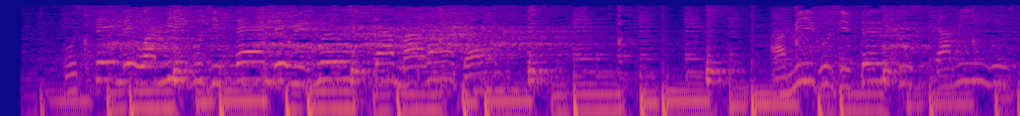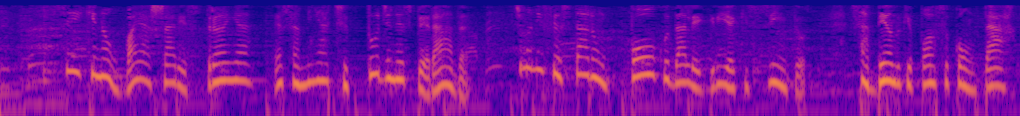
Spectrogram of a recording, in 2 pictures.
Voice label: AMIZADE F, Telemensagens

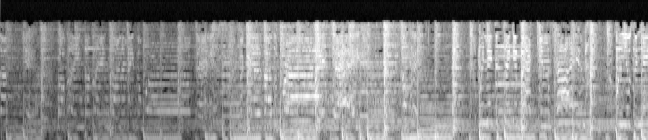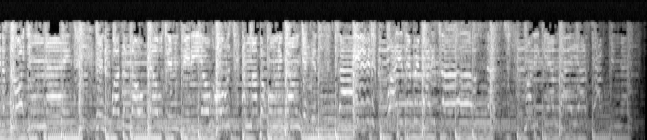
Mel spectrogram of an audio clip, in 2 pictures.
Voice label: Dia Internacional da Mulher Colega Feminino; Telemensagens 2017

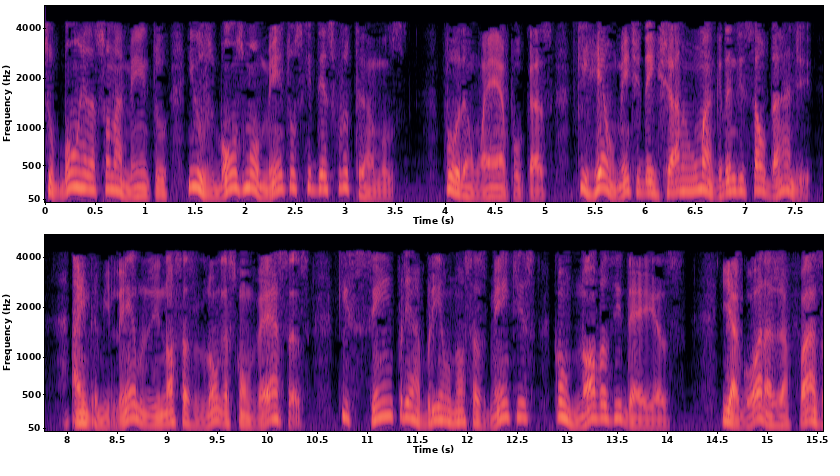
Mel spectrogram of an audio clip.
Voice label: SAUDADES AMIGO, Só Voz, masc; Telemensagens; Telemensagens 2017

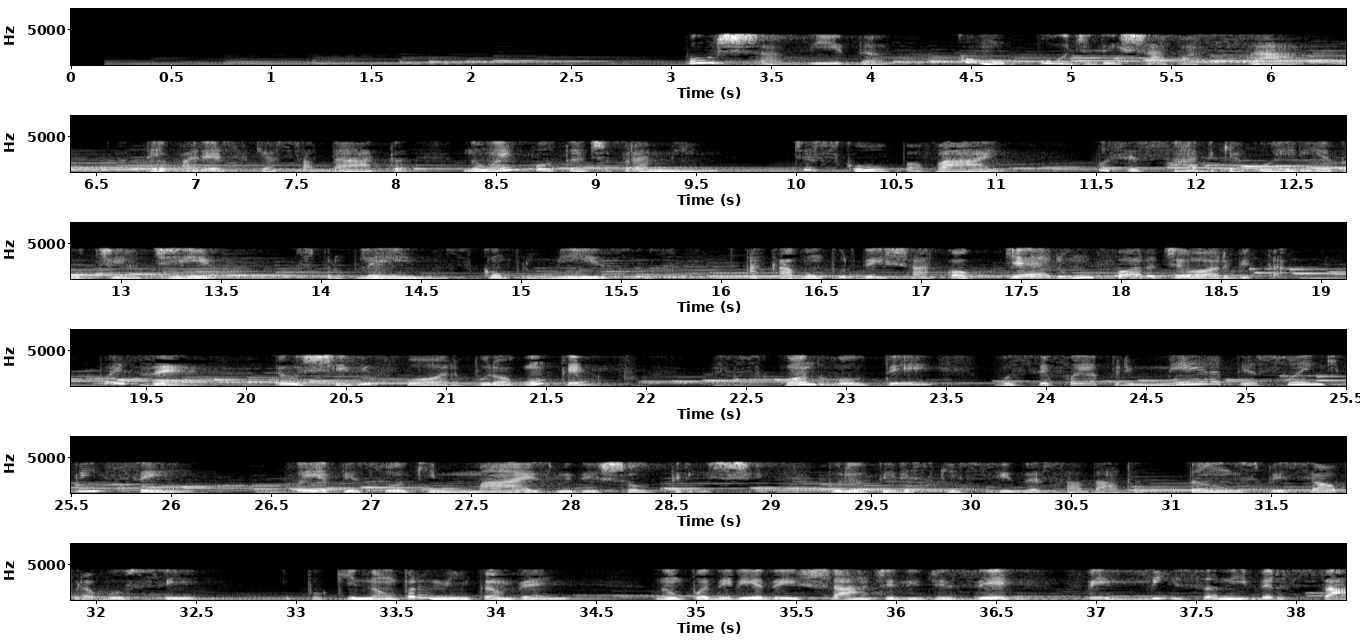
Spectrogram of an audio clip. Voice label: Neutro Católico Feminino

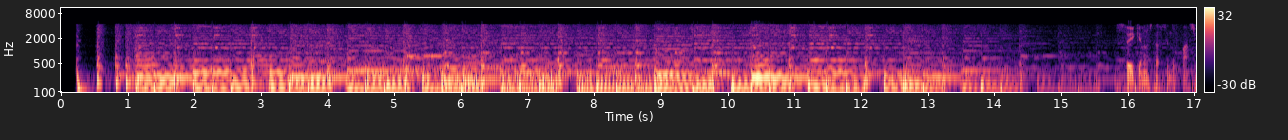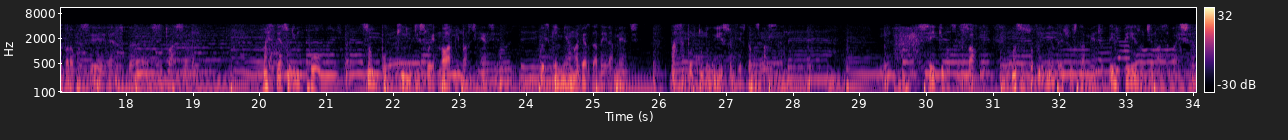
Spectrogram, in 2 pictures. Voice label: Realidade Proibida Masculino, Telemensagens

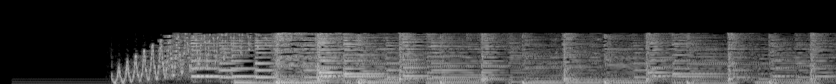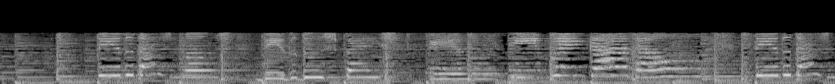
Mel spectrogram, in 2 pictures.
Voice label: Aniversário Afilhado Masculino; Telemensagens 2017; Aniversários; Aniversário Infantil

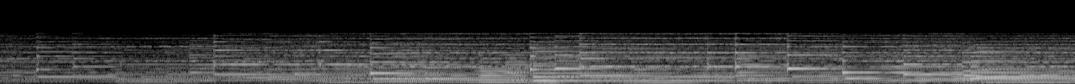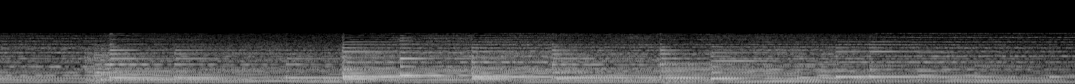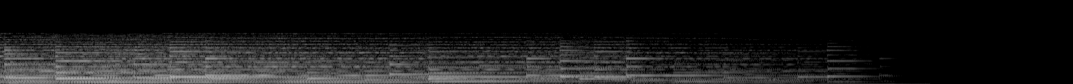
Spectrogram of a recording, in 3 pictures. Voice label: Ano Novo Mãe Masculino; Telemensagens; Natal e Ano novo

